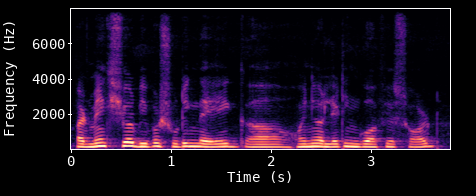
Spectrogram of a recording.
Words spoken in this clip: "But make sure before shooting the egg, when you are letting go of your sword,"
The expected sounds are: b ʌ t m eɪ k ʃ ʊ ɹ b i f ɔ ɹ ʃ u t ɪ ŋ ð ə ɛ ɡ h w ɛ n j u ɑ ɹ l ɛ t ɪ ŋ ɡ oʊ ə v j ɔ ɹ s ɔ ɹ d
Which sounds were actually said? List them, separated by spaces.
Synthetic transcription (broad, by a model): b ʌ t m eɪ k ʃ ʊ ɹ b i p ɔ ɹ ʃ u t ɪ ŋ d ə ɛ ɡ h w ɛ n j u ɑ ɹ l ɛ t ɪ ŋ ɡ oʊ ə f j ɔ ɹ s ɔ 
